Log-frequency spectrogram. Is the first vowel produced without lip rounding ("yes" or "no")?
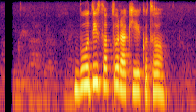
no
